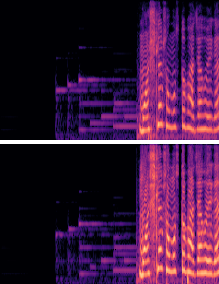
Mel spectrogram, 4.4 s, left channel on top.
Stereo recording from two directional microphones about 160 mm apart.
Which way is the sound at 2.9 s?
50° right (ahead or behind).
